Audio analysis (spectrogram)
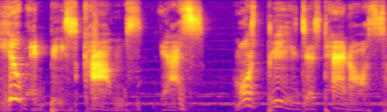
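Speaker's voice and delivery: loud creature voice, pitch swooping widely, pushed out. Game narrator voicing a creature speaking inside the players' heads: Vithrak creature voice. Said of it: "You hear a voice in your head".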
